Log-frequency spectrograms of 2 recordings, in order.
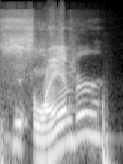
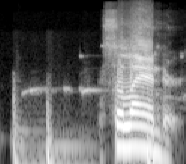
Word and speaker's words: Salander: Yeah, and Slander. Salander. Salander.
